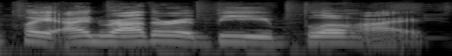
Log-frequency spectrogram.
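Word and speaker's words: Blåhaj: It looks like it's blahage, but it's blow high.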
